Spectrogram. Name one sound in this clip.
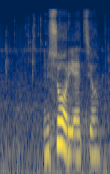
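A man speaks calmly and apologetically, close by.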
